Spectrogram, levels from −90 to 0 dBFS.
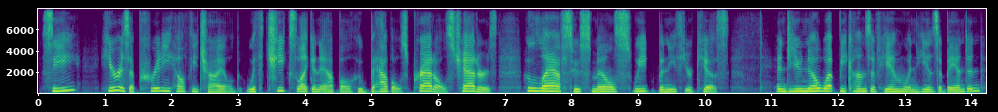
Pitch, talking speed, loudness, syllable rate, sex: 220 Hz, 150 wpm, -17 LUFS, 3.8 syllables/s, female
